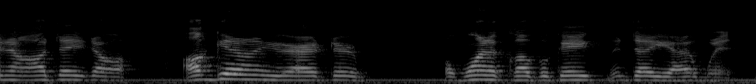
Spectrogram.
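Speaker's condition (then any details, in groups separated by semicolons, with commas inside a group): Traumatic brain injury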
